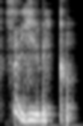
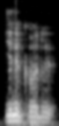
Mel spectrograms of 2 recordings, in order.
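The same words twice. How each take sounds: First: Breathy giggling whisper of the word; laughing whisper. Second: Said in the usual way. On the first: Shown as a demonstration. Streamer repeating a word for chat in a laughing whisper.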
